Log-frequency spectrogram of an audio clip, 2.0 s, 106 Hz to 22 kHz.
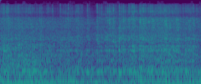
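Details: Sandrail V8 after engine swap, running after crossed wires were corrected, untuned and not yet heat cycled; low lumpy idle with uneven hunting beat, rough running from a major vacuum leak.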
